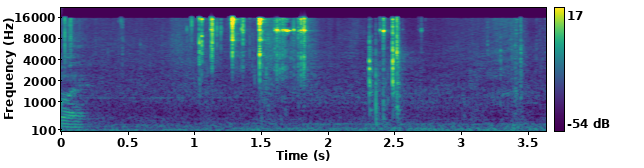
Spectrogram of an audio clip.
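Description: A metal leash clip clicks and rattles.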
